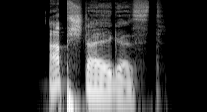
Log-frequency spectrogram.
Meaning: second-person singular dependent subjunctive I of absteigen
- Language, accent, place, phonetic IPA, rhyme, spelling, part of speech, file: German, Germany, Berlin, [ˈapˌʃtaɪ̯ɡəst], -apʃtaɪ̯ɡəst, absteigest, verb, De-absteigest.ogg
